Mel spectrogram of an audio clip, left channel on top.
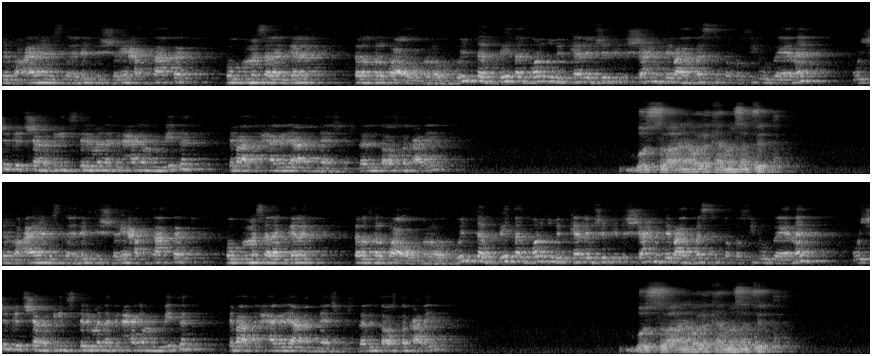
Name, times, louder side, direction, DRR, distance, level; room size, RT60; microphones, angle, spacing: voice 1, 0.0-1.9 2.2-3.2 3.5-8.1 8.5-10.6 10.9-13.1, right 1 dB, 70° right, -1 dB, 2.5 m, -24 dB
voice 2, 14.9-16.4, equal, 10° left, -5 dB, 1.2 m, -23 dB
18.0 x 8.7 x 2.2 m, 0.82 s
head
